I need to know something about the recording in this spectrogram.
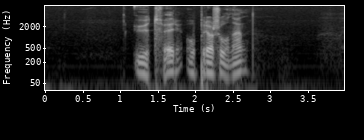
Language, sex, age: Norwegian, male, 37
